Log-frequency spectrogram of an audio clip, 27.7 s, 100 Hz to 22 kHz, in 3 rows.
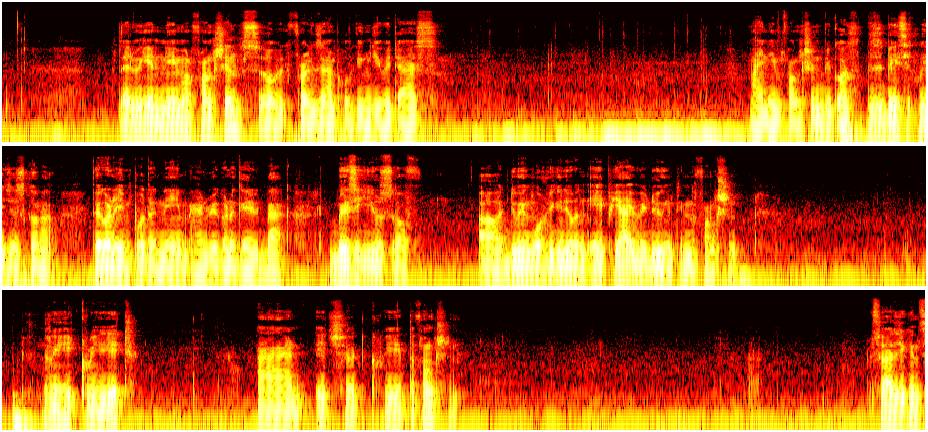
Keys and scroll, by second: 4.6-7.6 typing.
